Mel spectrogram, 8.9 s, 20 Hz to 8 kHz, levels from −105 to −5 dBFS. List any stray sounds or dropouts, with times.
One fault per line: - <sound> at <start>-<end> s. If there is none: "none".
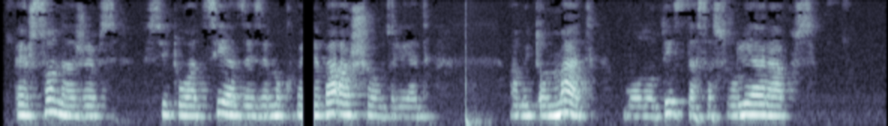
- dropout at 3.0-3.1 s
- thud at 4.6-4.9 s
